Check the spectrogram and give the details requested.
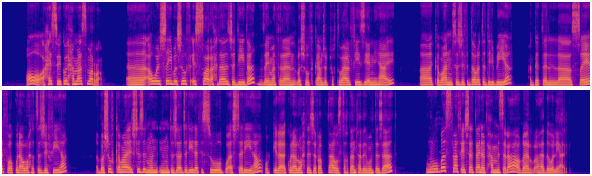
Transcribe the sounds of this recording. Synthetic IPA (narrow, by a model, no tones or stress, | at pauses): ʔoːʔa̰ħɪsːbijakuːnħamaːsmɑrˤːɑ̰ | ʔaʔawːalʃeːbaʃuːfʔeːʃsˤɑːɾˤʔaħd̪aːθd͡ʒɪd̪iːd̪azajːmaθalanbaʃuːfkaːmd͡ʒɪb̚t̪fɪɣt̪ɪwaːʕalfiːzjanːɪɦaːʔi | akamaːnmʊsaʒːɪlfid̪ːawɾɑt̪ːad̪ɾibɪjːa | ħaɡːalsˤːeːfwɪʔakuːnʔawalwaħd̪at̪sad͡ʒːɪlfiːɦa | baʃuːfkamaːnʔɪʃt̪azɪllmʊnt̪ad͡ʒaːt̪̚d͡ʒɪd̪iːd̪afisːuːɡwɪ̰ʔa̰ʃt̪aɾiːɦawɪkɪd̪aʔakuːnʔawalwaħd̪ad͡ʒɑrˤːɑb̚t̪hawɪst̪axd̪amt̪haːðihlmʊnt̪ad͡ʒaːt̪ | wɪbasːmafiʔaʃjaːʔt̪aːnjimʊt̪ħamːɪsalahaɣeːɾhaːðahwalja̰ʕni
